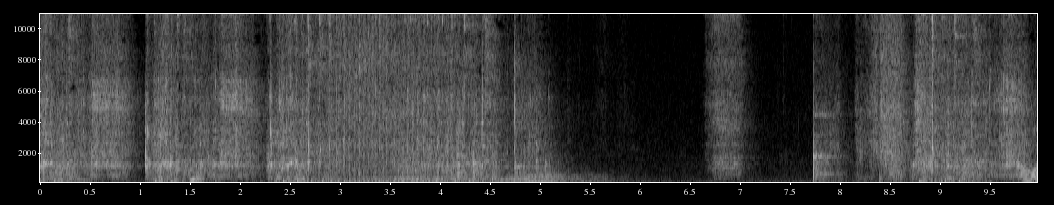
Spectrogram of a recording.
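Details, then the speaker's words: Old Sensation cemetery mower on fresh fuel: the small engine runs ragged and uneven, sagging nearly to a stall before picking up; owner suspects it may need a valve job and removes the carburetor next. "like it might need a valve job"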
